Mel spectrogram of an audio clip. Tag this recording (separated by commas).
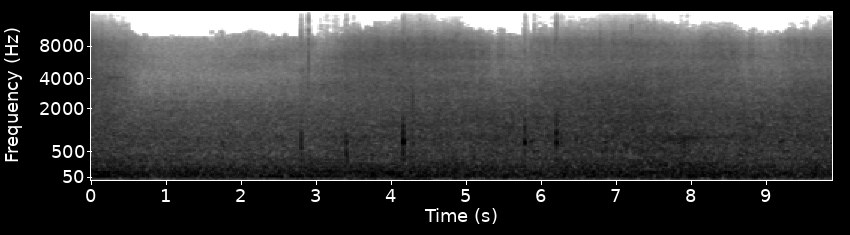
Pink noise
